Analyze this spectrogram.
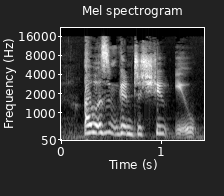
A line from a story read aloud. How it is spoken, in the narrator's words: she blurted out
